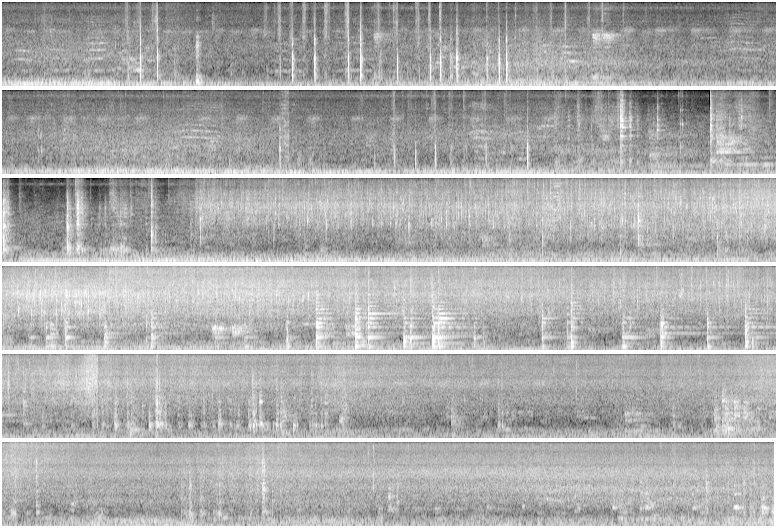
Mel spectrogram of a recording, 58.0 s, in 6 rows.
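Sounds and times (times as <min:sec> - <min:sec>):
food sizzling in a wok: 0:20.7 - 0:58.0.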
